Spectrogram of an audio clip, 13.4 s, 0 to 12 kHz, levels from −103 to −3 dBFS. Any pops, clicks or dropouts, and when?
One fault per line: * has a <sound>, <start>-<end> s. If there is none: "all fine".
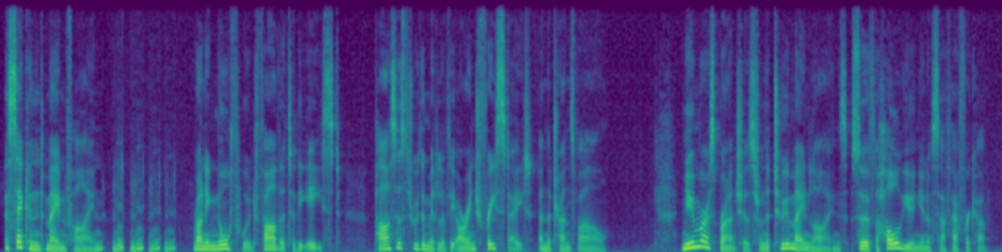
* has a laugh, 1.5-2.4 s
